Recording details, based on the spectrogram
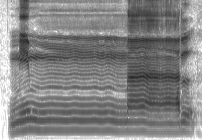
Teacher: Ya, kalau temu dengan mim, mim mal, min mal. Asalnya dari min sama mal. Tapi nun berlebur ke huruf mim.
